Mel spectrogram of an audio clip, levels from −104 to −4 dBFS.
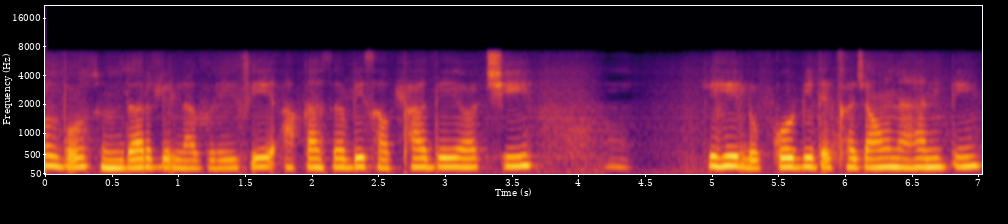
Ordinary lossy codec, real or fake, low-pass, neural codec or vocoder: none; fake; 7.2 kHz; codec, 16 kHz, about 1 kbps, DyCAST, with the encoder's durations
